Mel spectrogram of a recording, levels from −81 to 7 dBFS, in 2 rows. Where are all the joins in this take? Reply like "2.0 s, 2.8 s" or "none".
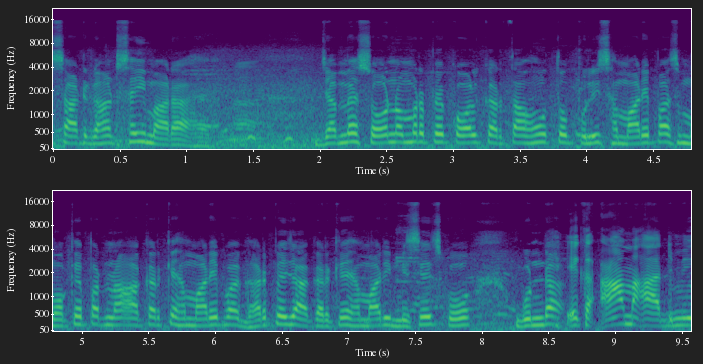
8.6 s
